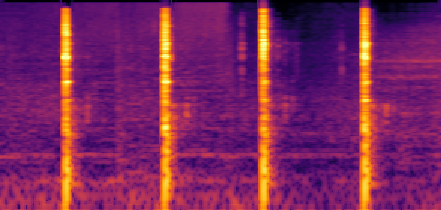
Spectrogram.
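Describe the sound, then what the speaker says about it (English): Four sharp, evenly spaced metal strikes from a large adjustable wrench used as a hammer, each a loud crack with a short ringing decay, no voices. "if you've got a big enough adjustable wrench, you can use it as a hammer"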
